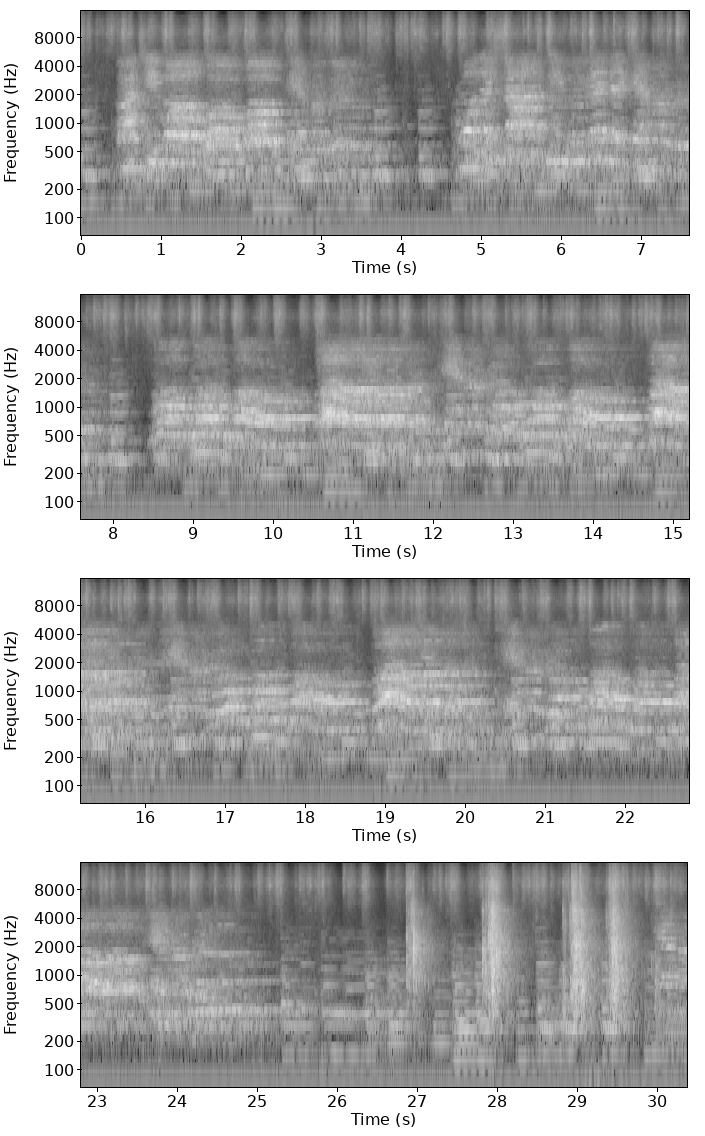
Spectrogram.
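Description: Children's choir singing a song with grand piano accompaniment, the voices moving in phrases over sustained low piano notes. Near the end the singing gives way to a few sharp, accented strikes.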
